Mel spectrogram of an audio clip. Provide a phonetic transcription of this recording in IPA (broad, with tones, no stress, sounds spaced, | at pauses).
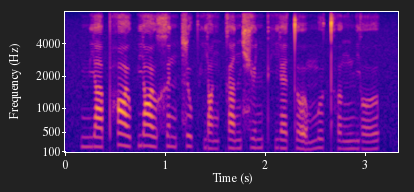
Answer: m j ä˨˦ pʰ ɑ˥˨ ʊ̯ p j ɑ˥˨ ʊ̯ x ə˥˨ n t͡s u˥˨ pʰ j ɑ˩ ŋ k a˨˦ n ɕ y˨˦ n pʰ j ɛ˨˦ t̪ o̰˨˩ ʊ̯ m u˥˨ t̪ʰ ɤ˨˦ ŋ n̪ j o˨˦ ʊ̯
